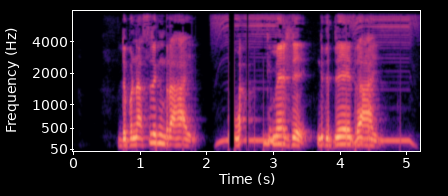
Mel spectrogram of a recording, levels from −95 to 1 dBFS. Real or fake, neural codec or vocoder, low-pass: real; none; 7.2 kHz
